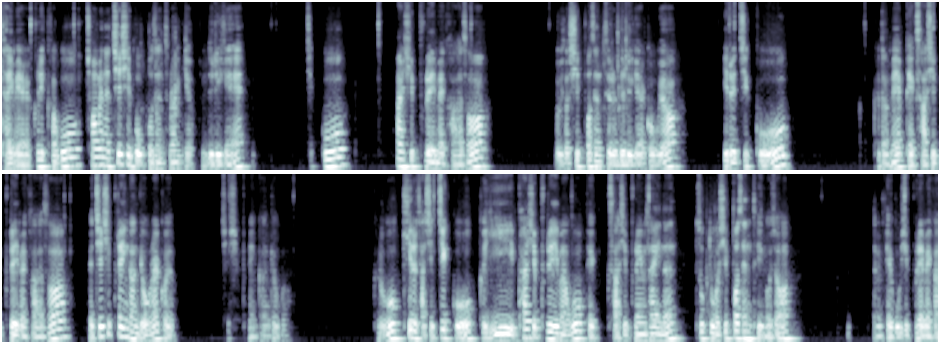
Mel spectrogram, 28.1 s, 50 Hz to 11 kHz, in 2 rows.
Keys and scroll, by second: 2.1-3.0 typing, 9.1 0, 9.3 Return, 24.7 Escape.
